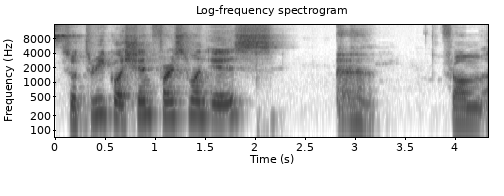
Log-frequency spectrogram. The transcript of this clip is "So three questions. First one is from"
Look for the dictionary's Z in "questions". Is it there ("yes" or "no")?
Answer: no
